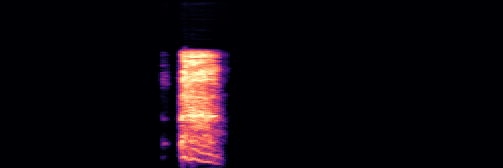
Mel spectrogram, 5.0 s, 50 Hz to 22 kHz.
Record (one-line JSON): {"cough_length": "5.0 s", "cough_amplitude": 28668, "cough_signal_mean_std_ratio": 0.22, "survey_phase": "beta (2021-08-13 to 2022-03-07)", "age": "45-64", "gender": "Male", "wearing_mask": "No", "symptom_cough_any": true, "symptom_runny_or_blocked_nose": true, "symptom_headache": true, "smoker_status": "Ex-smoker", "respiratory_condition_asthma": false, "respiratory_condition_other": false, "recruitment_source": "Test and Trace", "submission_delay": "2 days", "covid_test_result": "Positive", "covid_test_method": "RT-qPCR", "covid_ct_value": 19.7, "covid_ct_gene": "ORF1ab gene", "covid_ct_mean": 20.8, "covid_viral_load": "150000 copies/ml", "covid_viral_load_category": "Low viral load (10K-1M copies/ml)"}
